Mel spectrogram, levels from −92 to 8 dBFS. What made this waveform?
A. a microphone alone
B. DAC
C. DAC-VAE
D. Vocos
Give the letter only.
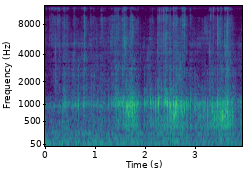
D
